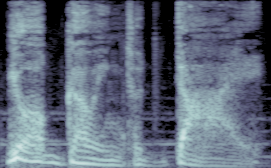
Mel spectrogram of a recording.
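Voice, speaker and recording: A man's voice: low-pitched, wildly swooping pitch, extremely slow, gravelly, faint music behind, exaggerated voice. A man playing a spiteful prisoner in a video game, taunting a fellow inmate in a mocking, theatrical sneer. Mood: menacing taunt. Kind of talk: video game character acting.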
